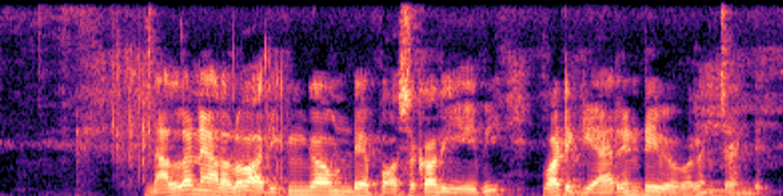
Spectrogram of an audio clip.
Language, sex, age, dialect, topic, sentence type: Telugu, male, 18-24, Utterandhra, agriculture, question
